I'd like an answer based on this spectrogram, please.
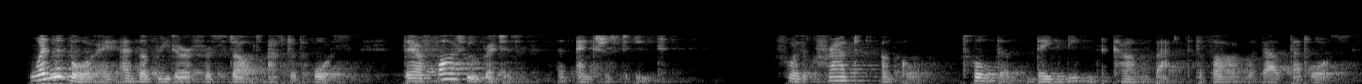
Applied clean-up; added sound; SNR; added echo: none; none; none; reverberation time 1.2 s.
